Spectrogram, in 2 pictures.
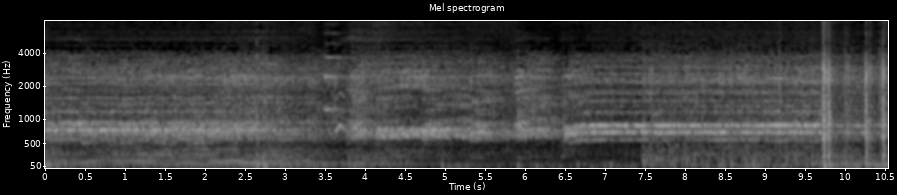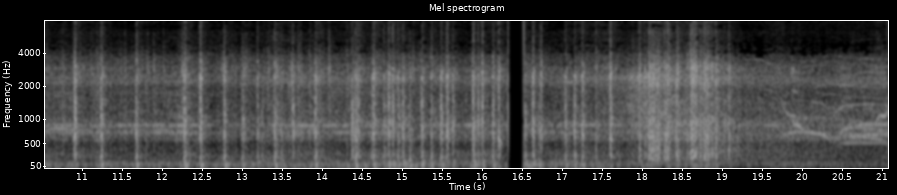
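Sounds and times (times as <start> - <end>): music: 0.0 - 21.0
fireworks crackling: 7.5 - 19.9
fireworks bangs: 7.5 - 20.3.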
